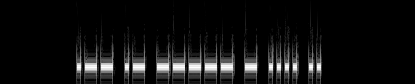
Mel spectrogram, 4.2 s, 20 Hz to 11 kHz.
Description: Morse code, heard as a keyed tone, about 30 wpm, 700 Hz. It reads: WA0THI
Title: USA Call Signs 30wpm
